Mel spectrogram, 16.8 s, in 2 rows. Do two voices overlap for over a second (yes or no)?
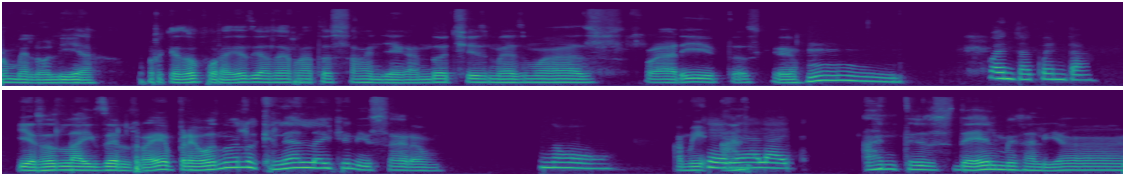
no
